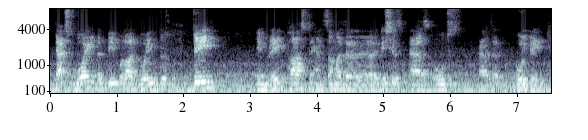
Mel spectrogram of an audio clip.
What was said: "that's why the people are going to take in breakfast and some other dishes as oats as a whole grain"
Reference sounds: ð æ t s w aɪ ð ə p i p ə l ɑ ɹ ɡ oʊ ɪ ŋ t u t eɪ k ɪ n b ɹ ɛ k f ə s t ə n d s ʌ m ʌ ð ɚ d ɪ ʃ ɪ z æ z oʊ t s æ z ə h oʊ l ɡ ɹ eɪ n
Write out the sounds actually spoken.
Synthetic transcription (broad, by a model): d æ t s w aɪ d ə p i p ə l ɑ ɹ ɡ oʊ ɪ ŋ t u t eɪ ɪ n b ɹ ɛ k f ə s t ə n d s ʌ m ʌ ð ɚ d ɪ ʃ ɪ z æ z oʊ t s æ z ə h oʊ l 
